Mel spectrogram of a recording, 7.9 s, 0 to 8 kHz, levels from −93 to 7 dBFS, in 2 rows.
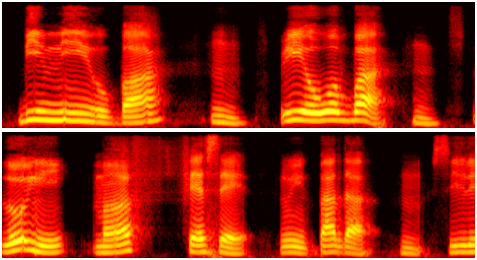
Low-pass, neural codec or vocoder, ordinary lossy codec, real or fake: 7.2 kHz; codec, 16 kHz in and 24 kHz out, 0.9 kbps, LongCat-Audio-Codec, four codebook decoder; none; fake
